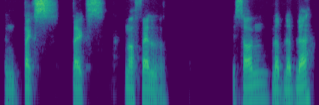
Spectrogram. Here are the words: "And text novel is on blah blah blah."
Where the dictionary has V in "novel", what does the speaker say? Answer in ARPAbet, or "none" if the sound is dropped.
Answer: F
